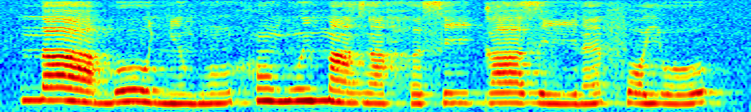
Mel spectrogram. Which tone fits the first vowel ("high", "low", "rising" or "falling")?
falling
